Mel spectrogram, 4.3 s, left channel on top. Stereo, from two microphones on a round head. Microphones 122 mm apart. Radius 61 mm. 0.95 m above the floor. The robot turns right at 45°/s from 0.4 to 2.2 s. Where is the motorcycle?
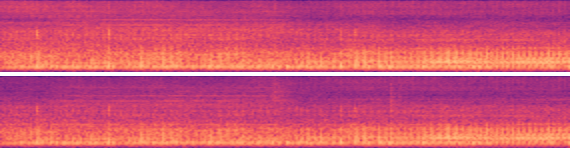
85° left; by 4.3 s 165° left.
